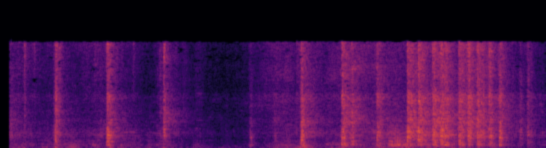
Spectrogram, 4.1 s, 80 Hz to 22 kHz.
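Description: Lexus GX470 SUV driven hard up a steep, rutted dirt climb: a run of sharp knocks and clacks about two or three a second, building into a dense rush of spinning tyres and flying dirt in the last second and a half.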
